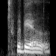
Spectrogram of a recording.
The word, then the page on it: twibill: Indian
